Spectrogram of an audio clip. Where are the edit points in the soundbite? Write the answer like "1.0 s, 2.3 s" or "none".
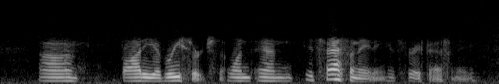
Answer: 2.5 s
